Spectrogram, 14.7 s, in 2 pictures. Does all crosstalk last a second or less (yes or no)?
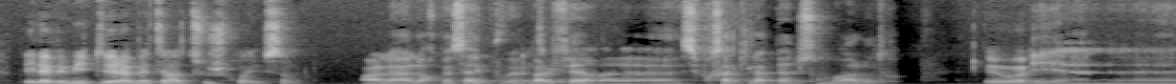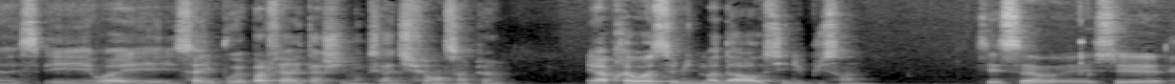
yes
